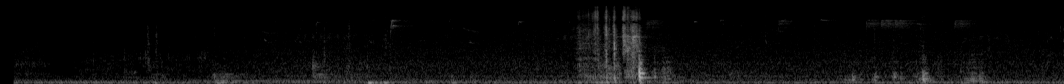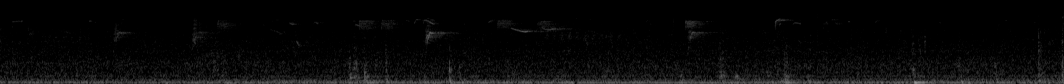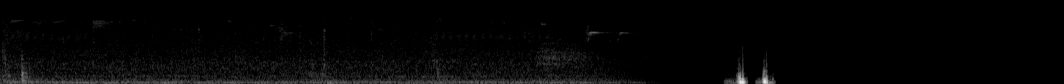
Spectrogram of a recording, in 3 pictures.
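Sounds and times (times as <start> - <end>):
small birds chirping: 1.8 - 27.8
faint low rumble: 28.6 - 29.0.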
